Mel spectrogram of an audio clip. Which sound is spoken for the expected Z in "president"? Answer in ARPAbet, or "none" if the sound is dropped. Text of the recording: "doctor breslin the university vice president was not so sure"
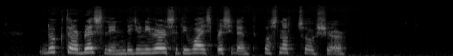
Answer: S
